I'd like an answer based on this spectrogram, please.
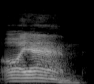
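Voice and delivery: loud, ringing proclamation; commanding declaration. Retold or imitated. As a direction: declare it with raw authority. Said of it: "when Jesus declares his name".

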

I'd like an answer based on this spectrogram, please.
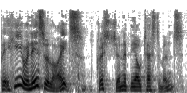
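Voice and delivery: ordinary talk

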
